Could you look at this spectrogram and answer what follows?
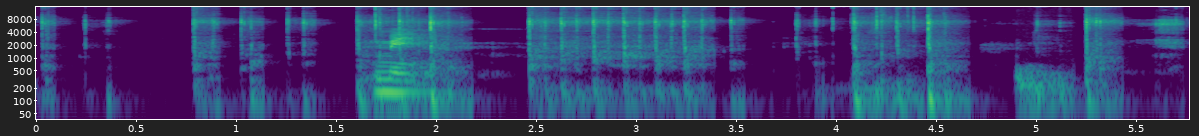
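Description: Computer keyboard typing while writing Android code, with quick clusters of close, crisp key clicks separated by brief pauses and someone talking over parts of it.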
